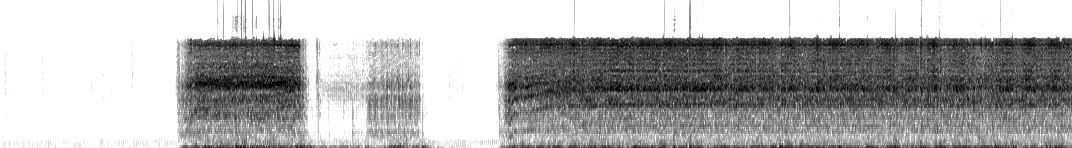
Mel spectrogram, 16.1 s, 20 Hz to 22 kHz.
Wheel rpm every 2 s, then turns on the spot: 0, 60, 70, 20, 140, 160, 160, 160.
4-6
